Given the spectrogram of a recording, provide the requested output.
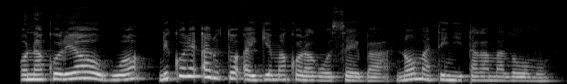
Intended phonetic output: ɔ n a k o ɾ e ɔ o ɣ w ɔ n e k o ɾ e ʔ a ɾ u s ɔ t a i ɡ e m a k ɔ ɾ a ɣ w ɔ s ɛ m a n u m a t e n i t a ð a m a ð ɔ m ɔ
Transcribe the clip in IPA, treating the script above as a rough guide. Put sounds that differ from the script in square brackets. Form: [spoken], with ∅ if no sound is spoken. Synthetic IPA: ɔ n a k o ɾ e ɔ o ɣ w ɔ n e k o ɾ e ʔ a ɾ u [t] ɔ [ʔ] a i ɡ e m a k ɔ ɾ a ɣ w ɔ s ɛ [b] a n [ɔ] m a t e [ɲ] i t a [ɣ] a m a ð ɔ m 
